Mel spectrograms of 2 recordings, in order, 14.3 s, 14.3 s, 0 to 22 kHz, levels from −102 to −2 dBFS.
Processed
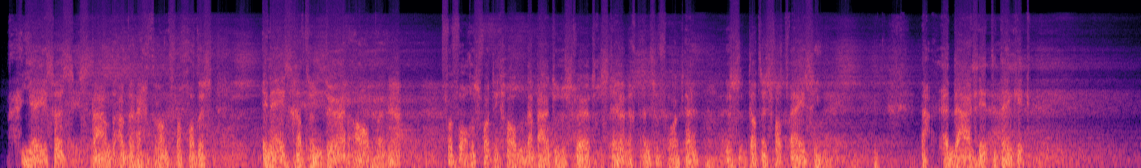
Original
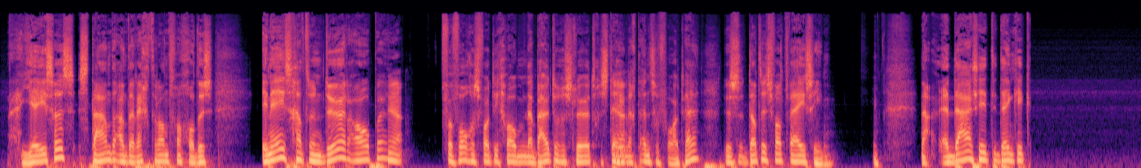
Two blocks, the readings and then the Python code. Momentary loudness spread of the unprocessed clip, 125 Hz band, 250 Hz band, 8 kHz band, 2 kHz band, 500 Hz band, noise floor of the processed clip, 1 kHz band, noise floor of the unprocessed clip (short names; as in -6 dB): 11 LU, -9.0 dB, -5.5 dB, -14.5 dB, -10.0 dB, -7.5 dB, -45 dBFS, -7.5 dB, -64 dBFS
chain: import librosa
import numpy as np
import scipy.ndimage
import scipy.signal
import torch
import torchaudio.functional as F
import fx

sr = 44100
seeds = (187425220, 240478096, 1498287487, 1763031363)

y = fx.whisperise(x, sr, seeds[0])
y = fx.echo_diffused(y, sr, ms=482, feedback_pct=49, wet_db=-11.0)
y = fx.slew_limit(y, sr, full_power_hz=140.0)
y = F.gain(torch.from_numpy(y), -7.5).numpy()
